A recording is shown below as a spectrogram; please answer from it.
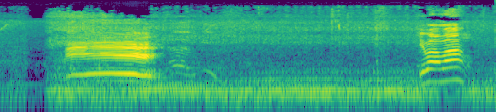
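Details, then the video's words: Tame cattle herded on a wide green pasture, calling back and forth to one another while grazing; a long harmonic moo swells then fades, followed by a shorter, higher rising moo near the end, over a low steady rumble. "suara sapu lembu moo"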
